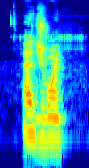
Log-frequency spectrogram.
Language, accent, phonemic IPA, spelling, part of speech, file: French, Canada, /ad.ʒwɛ̃/, adjoins, verb, LL-Q150 (fra)-adjoins.wav
- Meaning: inflection of adjoindre: 1. first/second-person singular present indicative 2. second-person singular imperative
